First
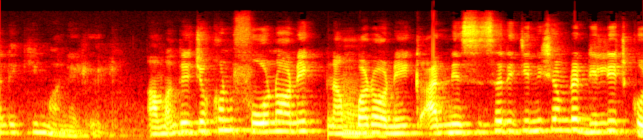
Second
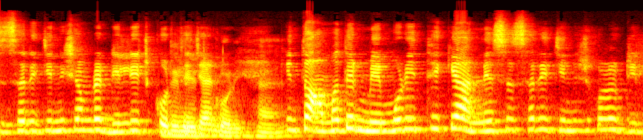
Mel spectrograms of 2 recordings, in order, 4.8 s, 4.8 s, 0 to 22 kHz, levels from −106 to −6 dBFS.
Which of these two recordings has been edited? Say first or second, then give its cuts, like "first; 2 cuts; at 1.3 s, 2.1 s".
first; 2 cuts; at 0.9 s, 2.5 s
